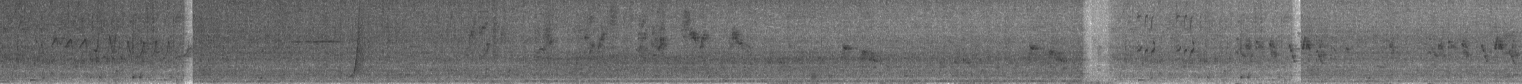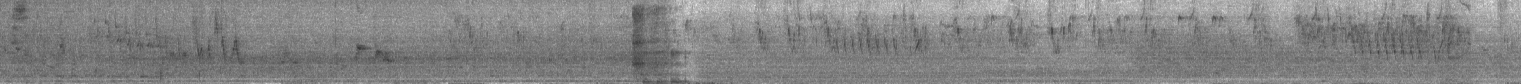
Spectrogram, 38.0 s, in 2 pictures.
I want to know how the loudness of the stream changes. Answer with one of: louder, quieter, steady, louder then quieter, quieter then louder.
quieter.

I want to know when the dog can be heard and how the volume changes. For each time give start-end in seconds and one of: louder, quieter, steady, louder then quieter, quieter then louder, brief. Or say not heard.
not heard.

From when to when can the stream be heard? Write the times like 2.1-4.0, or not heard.
0.0-38.0.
